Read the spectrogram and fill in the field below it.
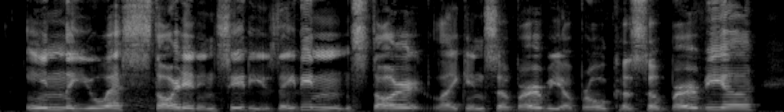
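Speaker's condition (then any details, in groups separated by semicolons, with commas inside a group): Cerebral palsy, mixed, mild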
